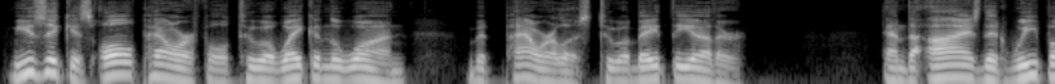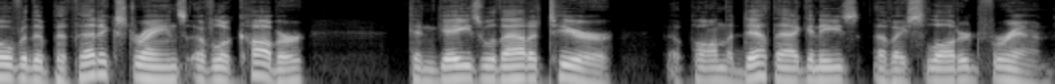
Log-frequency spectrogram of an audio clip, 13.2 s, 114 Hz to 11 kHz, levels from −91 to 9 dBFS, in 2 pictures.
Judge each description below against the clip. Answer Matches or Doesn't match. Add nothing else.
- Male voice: Matches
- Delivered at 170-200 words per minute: Matches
